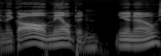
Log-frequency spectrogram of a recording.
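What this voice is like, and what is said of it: Bad put-on Australian accent. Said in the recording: “that's how an Australian would say Melbourne ... the first bad Australian accent you've gotten this season”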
